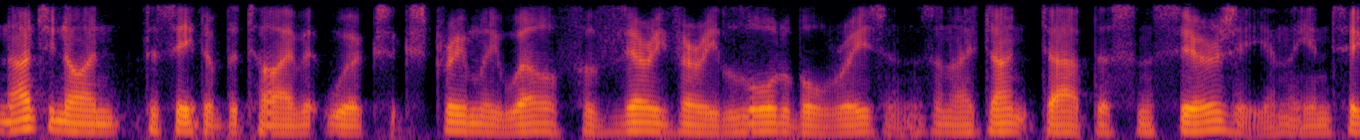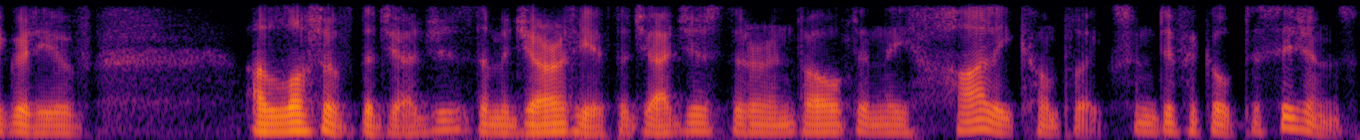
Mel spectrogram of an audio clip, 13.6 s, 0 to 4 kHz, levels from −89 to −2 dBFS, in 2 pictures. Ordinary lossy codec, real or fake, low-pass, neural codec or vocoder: Opus, 32 kbps; fake; 3.6 kHz; codec, 24 kHz, 0.5 kbps, DualCodec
